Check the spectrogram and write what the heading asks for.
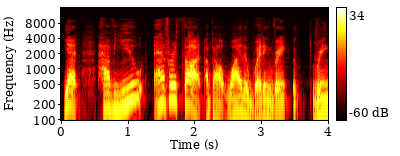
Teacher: My way of doing it is I emphasize, you ever thought, okay?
